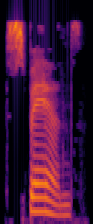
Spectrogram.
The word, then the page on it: spans: British English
